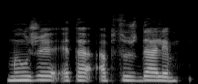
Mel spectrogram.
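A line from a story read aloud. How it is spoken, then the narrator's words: Muttering. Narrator (Russian): пробормотал Бьюкенен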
